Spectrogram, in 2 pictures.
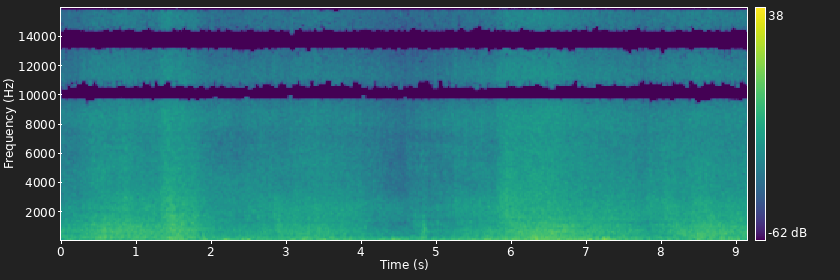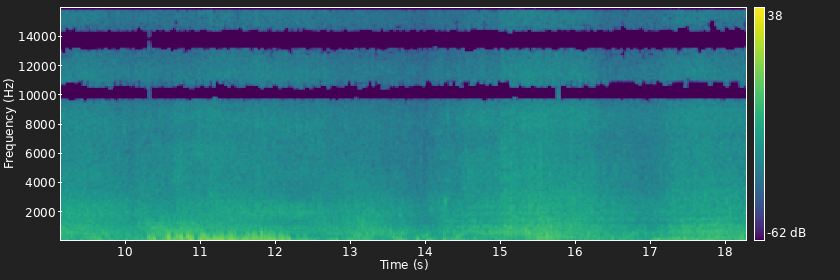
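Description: Small waves breaking and washing up a sandy shore, swelling and fading every few seconds, with wind buffeting the microphone.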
